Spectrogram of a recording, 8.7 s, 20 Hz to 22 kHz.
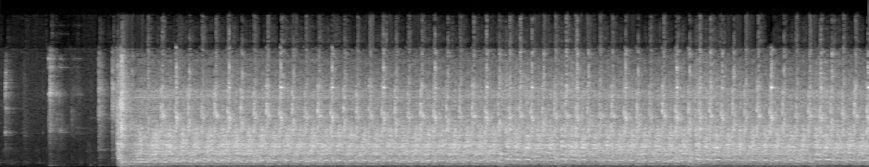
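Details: Massey Ferguson 35 tractor with Standard 23C diesel, not started in at least a year, starting pump not fitted, started on starting fluid: a second of cranking, then an uneven clattering idle of about four beats a second; hard cold start.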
